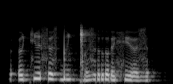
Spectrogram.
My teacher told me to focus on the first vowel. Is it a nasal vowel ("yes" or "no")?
no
